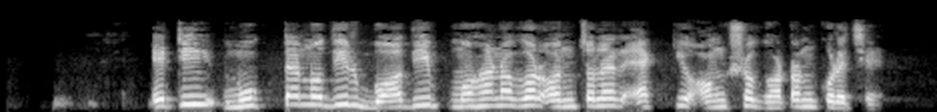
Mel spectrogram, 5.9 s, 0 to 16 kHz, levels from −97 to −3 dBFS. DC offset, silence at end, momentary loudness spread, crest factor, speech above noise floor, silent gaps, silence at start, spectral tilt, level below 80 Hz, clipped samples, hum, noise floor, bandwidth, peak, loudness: under 0.1%; 0.4 s; 5 LU; 14 dB; 42 dB; none; 0.95 s; -4.5 dB/octave; -62 dBFS; under 0.1%; none; -56 dBFS; 7.6 kHz; 0 dBFS; -15 LUFS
